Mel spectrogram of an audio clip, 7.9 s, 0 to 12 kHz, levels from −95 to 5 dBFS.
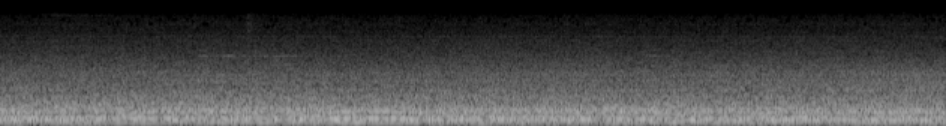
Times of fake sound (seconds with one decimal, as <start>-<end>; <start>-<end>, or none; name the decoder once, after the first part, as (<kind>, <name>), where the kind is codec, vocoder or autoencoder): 0.7-3.6 (vocoder, Vocos); 5.1-6.3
